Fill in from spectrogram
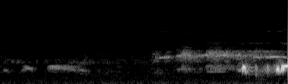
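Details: Spotted dove used as a decoy, calling to lure wild doves; soft low hooting coos at first, then louder throbbing coos under a steadier higher tone near the end.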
